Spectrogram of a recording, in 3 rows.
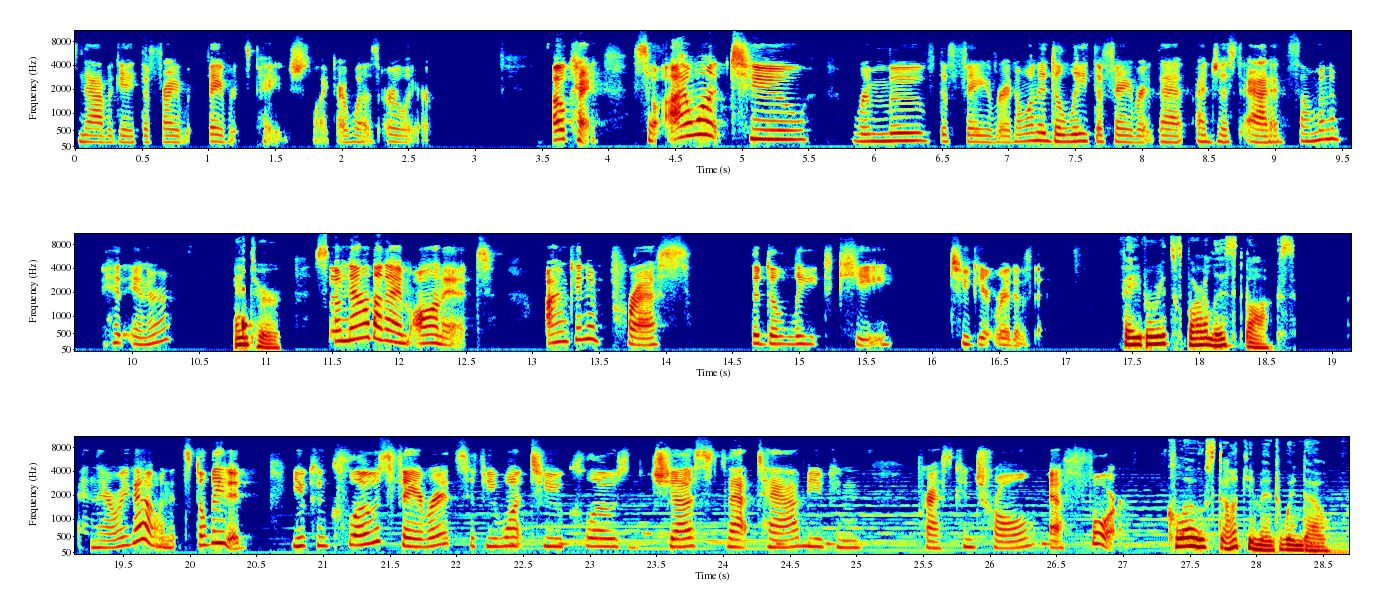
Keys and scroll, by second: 9.2 Return, 13.9 Delete, 25.2 ctrl+F4.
